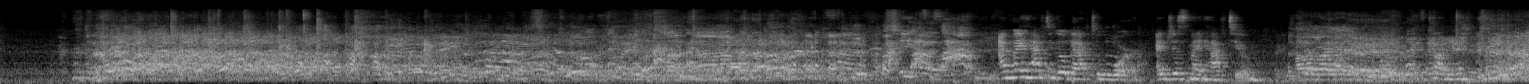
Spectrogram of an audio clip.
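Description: A young woman speaks with animation through a microphone in a hall.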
